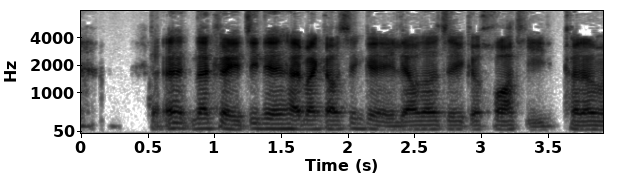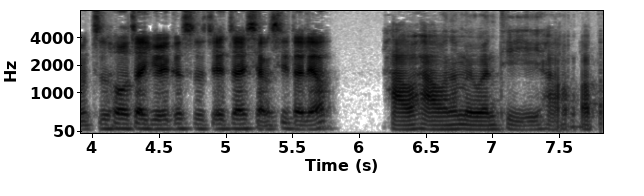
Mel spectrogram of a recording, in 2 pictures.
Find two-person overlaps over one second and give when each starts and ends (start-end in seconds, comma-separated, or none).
none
